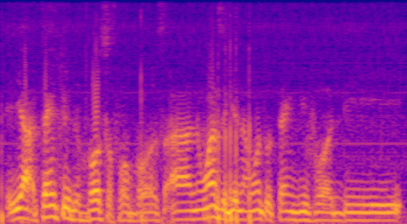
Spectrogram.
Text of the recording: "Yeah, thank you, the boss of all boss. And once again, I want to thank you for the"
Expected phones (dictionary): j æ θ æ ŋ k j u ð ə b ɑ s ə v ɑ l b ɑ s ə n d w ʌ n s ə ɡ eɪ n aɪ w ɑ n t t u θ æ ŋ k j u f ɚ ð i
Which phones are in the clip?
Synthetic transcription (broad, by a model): j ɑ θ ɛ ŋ k j u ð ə b ɑ s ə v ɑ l b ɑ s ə n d w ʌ n s ə ɡ eɪ n aɪ w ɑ n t t u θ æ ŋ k j u f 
